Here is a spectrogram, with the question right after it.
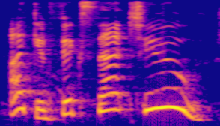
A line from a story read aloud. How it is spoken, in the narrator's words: shouted Badger happily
